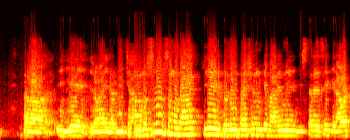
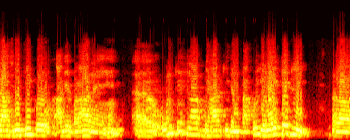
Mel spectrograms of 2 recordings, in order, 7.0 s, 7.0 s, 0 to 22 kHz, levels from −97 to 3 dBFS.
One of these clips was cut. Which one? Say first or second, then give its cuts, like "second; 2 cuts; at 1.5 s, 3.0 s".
first; 1 cut; at 2.7 s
